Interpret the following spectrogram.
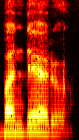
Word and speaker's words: Bandiero: No, he's Italian. Yeah, that's how you say it, Bandiero.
